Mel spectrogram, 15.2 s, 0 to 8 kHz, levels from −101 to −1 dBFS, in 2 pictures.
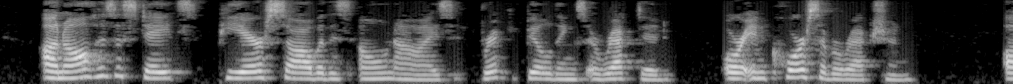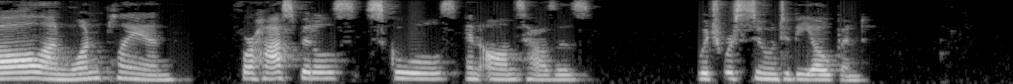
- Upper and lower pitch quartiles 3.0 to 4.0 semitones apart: Yes, average, 3.3 semitones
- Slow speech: Yes, slow, 130 wpm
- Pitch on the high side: Yes, high, 200 Hz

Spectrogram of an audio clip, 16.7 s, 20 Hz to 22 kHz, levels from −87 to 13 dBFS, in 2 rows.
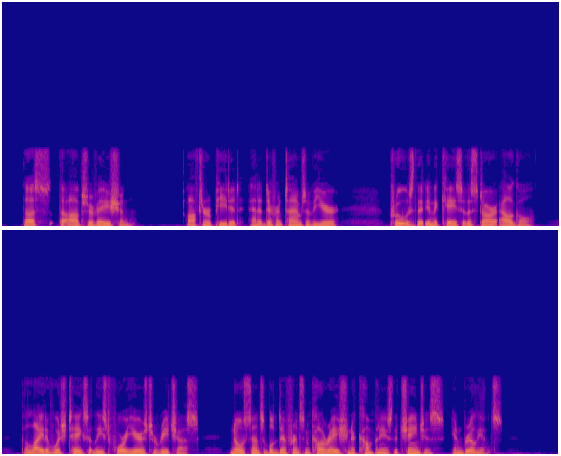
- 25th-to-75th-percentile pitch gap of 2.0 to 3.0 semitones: No, average, 3.7 semitones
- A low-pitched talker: Yes, low, 115 Hz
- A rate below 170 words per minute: Yes, average, 150 wpm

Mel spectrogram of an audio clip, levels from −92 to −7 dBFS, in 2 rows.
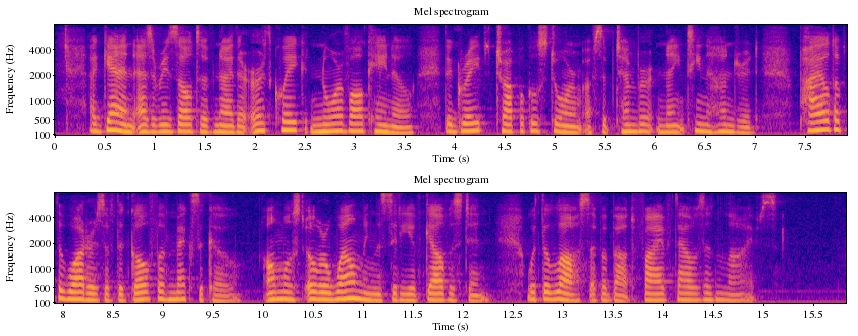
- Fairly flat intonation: Yes, narrow, 2.3 semitones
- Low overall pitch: No, medium, 180 Hz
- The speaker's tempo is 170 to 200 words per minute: No, average, 150 wpm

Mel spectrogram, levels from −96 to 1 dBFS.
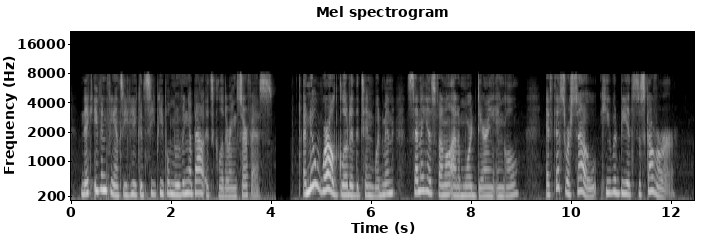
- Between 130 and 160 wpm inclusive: No, average, 175 wpm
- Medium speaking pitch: No, high, 235 Hz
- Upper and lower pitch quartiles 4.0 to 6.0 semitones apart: Yes, average, 4.3 semitones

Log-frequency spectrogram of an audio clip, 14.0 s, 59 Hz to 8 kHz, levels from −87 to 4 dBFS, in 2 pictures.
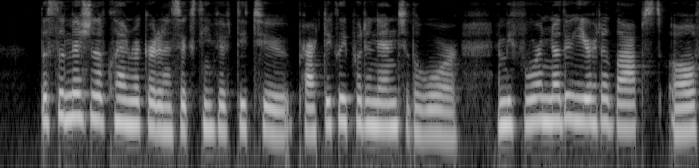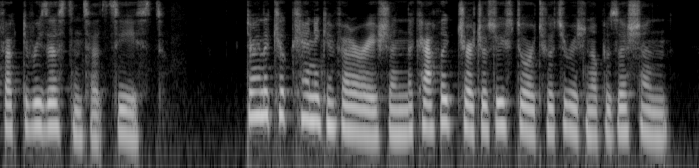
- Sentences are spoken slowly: No, average, 160 wpm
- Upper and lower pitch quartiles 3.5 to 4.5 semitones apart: Yes, average, 4.2 semitones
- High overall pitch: Yes, high, 195 Hz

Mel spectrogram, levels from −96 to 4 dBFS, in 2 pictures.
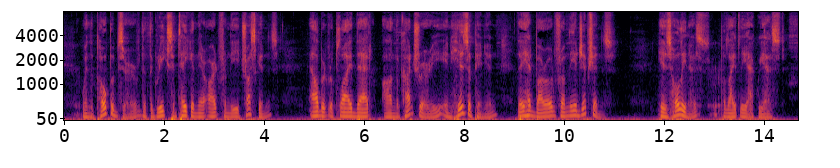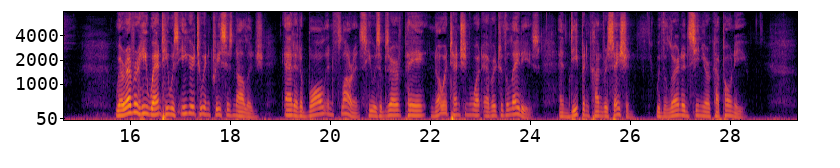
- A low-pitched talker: Yes, low, 120 Hz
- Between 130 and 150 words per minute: Yes, average, 140 wpm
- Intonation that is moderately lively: No, wide, 6.1 semitones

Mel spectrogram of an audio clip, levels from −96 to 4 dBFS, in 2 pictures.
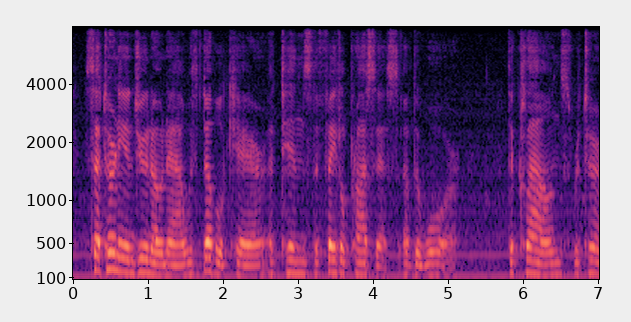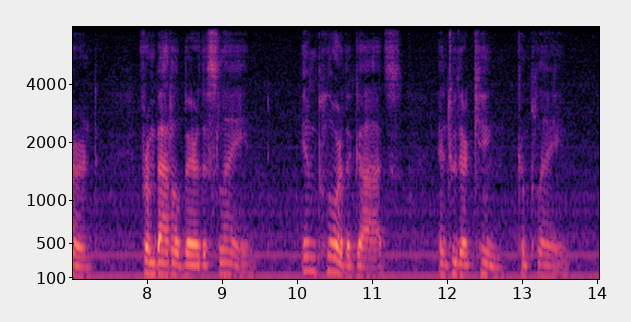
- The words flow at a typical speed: No, slow, 125 wpm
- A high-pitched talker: No, low, 130 Hz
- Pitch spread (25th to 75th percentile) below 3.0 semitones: Yes, narrow, 2.4 semitones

